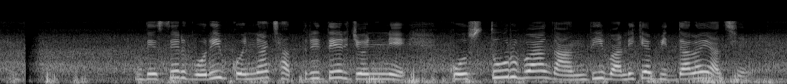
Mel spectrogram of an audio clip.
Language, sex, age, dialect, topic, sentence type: Bengali, female, 18-24, Western, banking, statement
